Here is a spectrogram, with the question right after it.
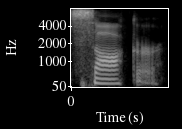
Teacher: This is ah with the mouth open, lips straight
